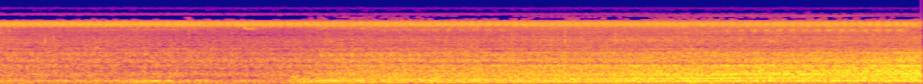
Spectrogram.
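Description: Vehicle engine running at low speed, growing louder and a little higher from about halfway through, over a steady high insect drone.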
